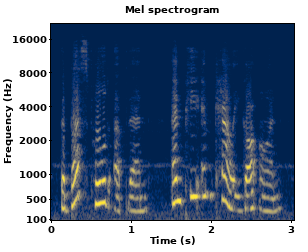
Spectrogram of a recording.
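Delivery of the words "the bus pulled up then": ordinary delivery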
